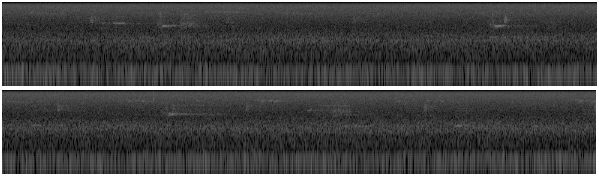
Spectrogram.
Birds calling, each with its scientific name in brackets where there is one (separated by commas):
Black-capped Chickadee (Poecile atricapillus), Common Grackle (Quiscalus quiscula)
